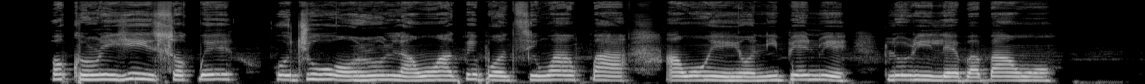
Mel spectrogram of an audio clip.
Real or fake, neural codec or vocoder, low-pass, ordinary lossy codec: fake; vocoder, 48 kHz, 128 mel bands, Vocos; none; none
